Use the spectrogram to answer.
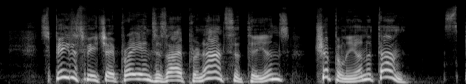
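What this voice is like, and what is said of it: Unusual put-on regional dialect. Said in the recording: “what is this dialect that you're teaching me? What is this? It's so unusual.”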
